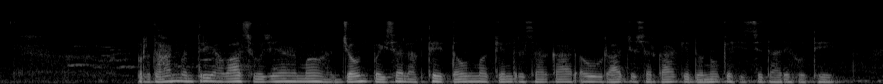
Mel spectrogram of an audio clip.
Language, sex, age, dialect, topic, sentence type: Chhattisgarhi, male, 18-24, Western/Budati/Khatahi, banking, statement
